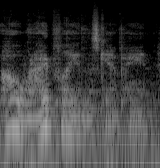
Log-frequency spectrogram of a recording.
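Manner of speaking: soft, whispered aside.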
